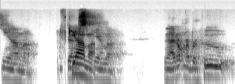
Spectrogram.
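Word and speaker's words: Sciama: nice papers of dennis i think it's chiema how do you spell it in english s c i am uh actually i don't think i pronounced that right either but it's i believe it's pronounced skiamo and i don't remember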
